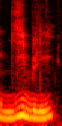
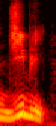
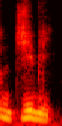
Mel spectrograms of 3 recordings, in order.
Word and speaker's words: Ghibli: Alors, avant de vous donner des nouvelles, oui, je sais, j'ai prononcé Ghibli volontairement parce que je parle en français, hein, oui, et qu'en France on prononce comme ça.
